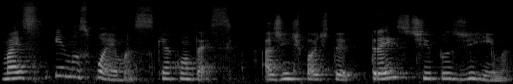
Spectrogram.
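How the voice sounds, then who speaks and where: A woman's voice: high-pitched, animated, measured pace, echoey room, a little hiss or hum. A woman teacher giving a recorded class lesson in a chatty, explanatory way, stressing syllables one by one and talking straight to her students. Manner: chatty, addresses students directly. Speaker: school teacher.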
